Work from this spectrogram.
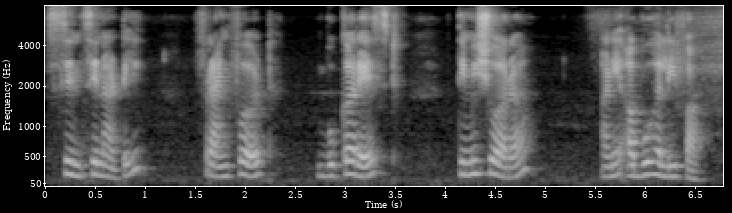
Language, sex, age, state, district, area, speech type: Marathi, female, 45-60, Maharashtra, Pune, urban, spontaneous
